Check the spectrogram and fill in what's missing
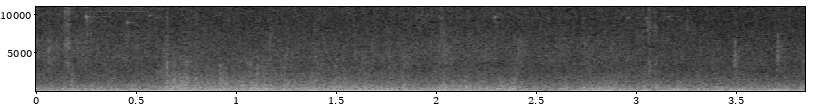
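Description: A thunderstorm in the video game Call of Duty: Black Ops 3 roars as a dense, steady wash of rain and deep rumbling thunder, loud and unbroken throughout.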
